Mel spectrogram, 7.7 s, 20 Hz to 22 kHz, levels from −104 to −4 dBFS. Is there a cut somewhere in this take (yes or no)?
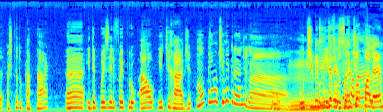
yes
